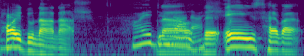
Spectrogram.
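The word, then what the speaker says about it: Hajdúnánás: That's pronounced Hajdunánas.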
